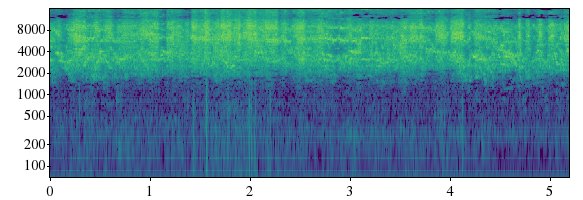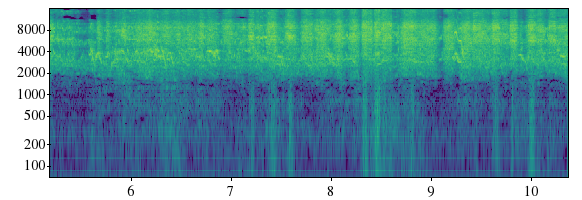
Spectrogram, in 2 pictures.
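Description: Budgerigars chattering: a dense, continuous high-pitched chirping and warbling with no low sounds under it.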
